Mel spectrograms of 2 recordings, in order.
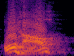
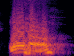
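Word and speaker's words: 你好: So how you say hi in Mandarin is ni hao, but how you say it in Hong Kong, where they speak Cantonese, is ne ho. So it's similar. Actually, the writing was identical, but they speak it differently. They pronounce the words differently.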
